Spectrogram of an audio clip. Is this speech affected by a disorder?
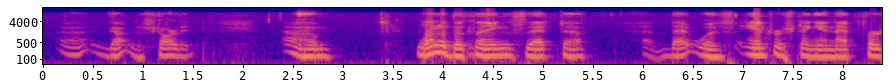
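Yes: Parkinson's; tremors as early symptom.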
